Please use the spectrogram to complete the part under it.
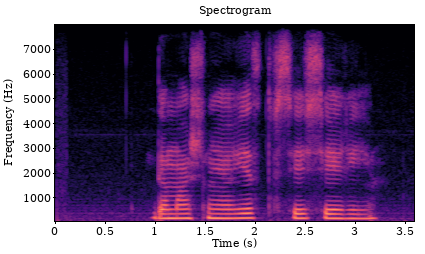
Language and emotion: Russian, neutral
